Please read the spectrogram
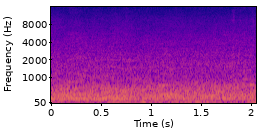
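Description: A man's low, drawn-out voice intoning into a microphone: a held tone that breaks off under a second in, then quieter, shifting vocal sounds.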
